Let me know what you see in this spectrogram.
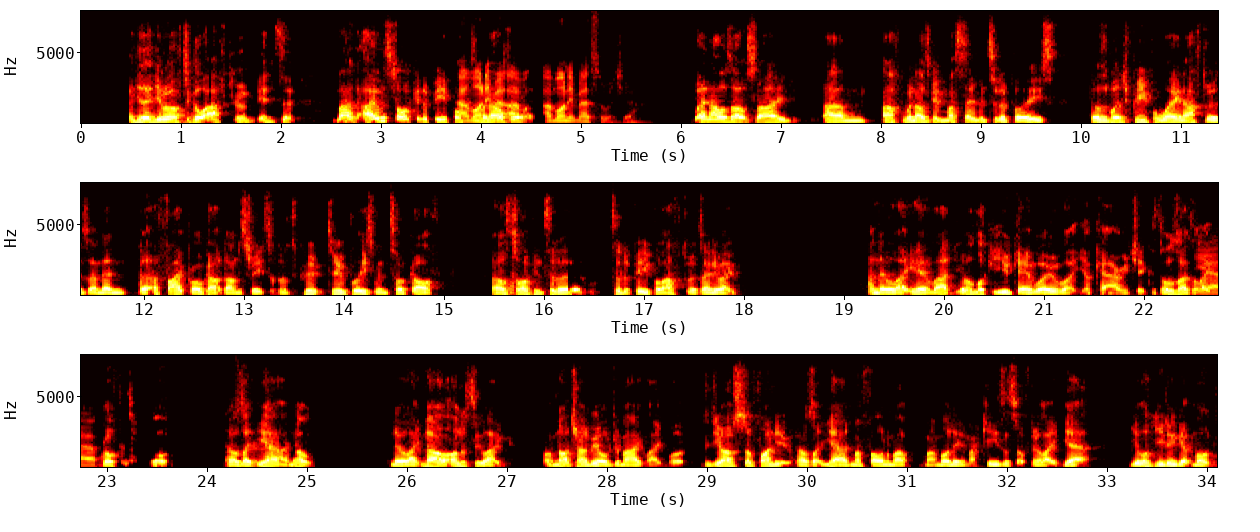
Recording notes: we recorded this one remotely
